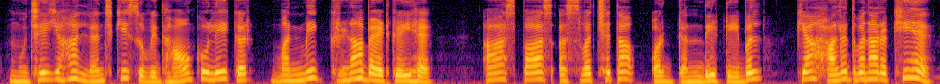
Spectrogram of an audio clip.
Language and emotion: Hindi, disgusted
